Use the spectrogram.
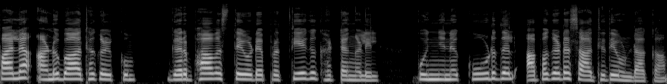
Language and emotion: Malayalam, neutral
